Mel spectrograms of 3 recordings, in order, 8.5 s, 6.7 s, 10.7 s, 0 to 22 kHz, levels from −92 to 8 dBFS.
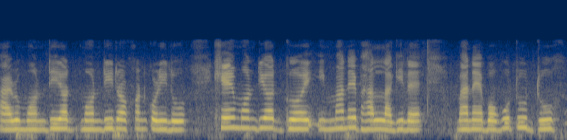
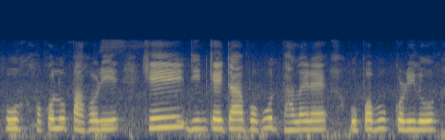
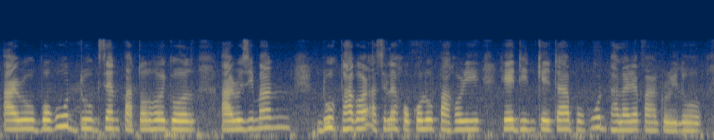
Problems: none marked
